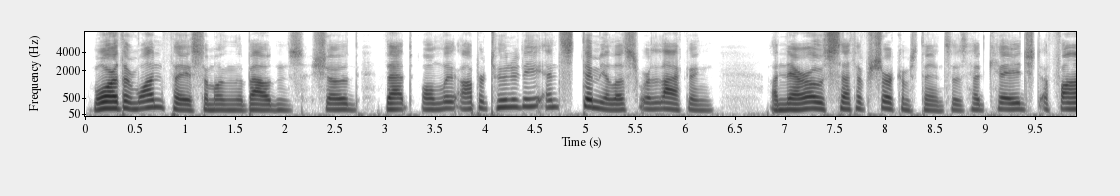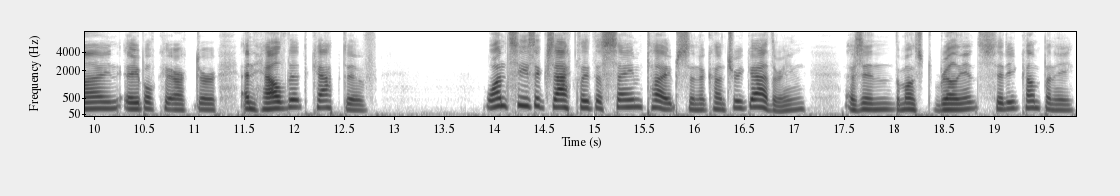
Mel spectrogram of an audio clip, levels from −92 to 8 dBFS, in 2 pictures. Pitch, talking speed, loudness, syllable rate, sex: 175 Hz, 140 wpm, -21 LUFS, 4.7 syllables/s, male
